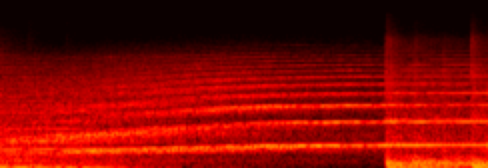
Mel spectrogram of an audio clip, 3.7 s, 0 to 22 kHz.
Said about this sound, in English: 3 minutes later, still unable to identify the blips, they went to red alert. Lights went out from Los Angeles all the way south to the Mexican border. Radio hosts cut their broadcasts. Sirens blared.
